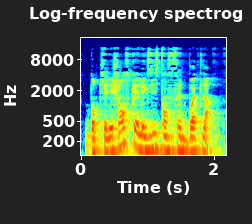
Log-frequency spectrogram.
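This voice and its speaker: A man's voice: mid-range voice, expressive, fast, mellow. A man in a casual, rambling video chat about his toy car collection, often saying "voilà". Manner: apologises for his own accent.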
